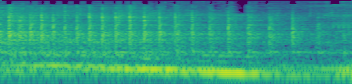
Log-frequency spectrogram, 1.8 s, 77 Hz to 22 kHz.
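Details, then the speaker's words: 7x14 two-speed mini lathe with a noisy, weak OEM motor, after cross-slide play was adjusted: motor hum with fast, steady gear chatter about ten clacks a second from the headstock gears; worse in the other speed, gears suspected, unconfirmed. "That's going to be the gears in here. torque now, but a little bit of clack clack."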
